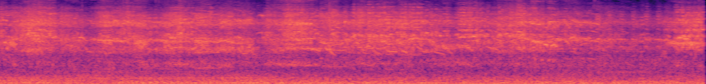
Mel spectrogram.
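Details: Flock of wild red-crowned parrots at dusk in El Cajon, about to fly to nearby roost trees; shrill, grating calls overlap densely and without pause, swelling slightly at moments, above low background rumble.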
